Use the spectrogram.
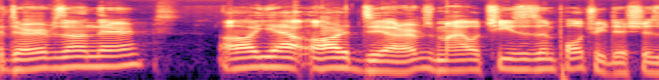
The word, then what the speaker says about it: hors d'oeuvres: Oh, yeah, hors d'oeuvres, mild cheeses, and poultry dishes. Bullshit. This pairs with everything. That's a lot of letters for 2 syllables.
